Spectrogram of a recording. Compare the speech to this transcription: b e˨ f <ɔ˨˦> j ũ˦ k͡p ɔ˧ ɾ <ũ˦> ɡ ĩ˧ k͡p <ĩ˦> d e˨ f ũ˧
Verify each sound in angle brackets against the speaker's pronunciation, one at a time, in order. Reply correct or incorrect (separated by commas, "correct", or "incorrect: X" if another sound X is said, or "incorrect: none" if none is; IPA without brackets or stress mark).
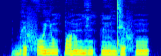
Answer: incorrect: o˨˦, correct, incorrect: ĩ˨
